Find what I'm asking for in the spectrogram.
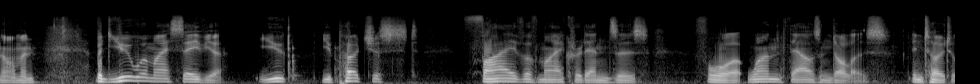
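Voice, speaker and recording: A man with an Australian accent speaks at a very slow pace, with ordinary pitch variation and long, frequent pauses against a quiet background. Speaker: radio host. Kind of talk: comedic radio show. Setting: studio.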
